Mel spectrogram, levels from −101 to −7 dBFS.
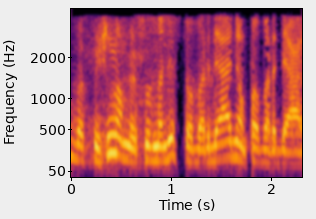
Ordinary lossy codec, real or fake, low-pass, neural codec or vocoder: AAC, 16 kbps; real; 3.6 kHz; none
